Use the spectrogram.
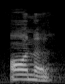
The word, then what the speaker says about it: honor: ऑनर, ऑनर, H is silent word and we are pronouncing them from O, then it is a vowel and I write an honor.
